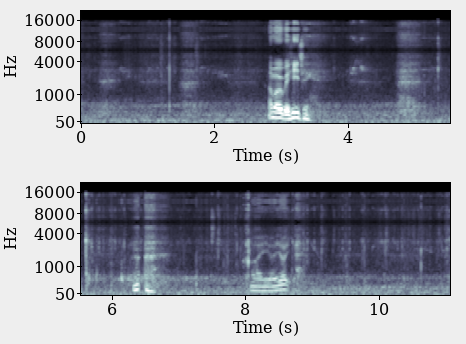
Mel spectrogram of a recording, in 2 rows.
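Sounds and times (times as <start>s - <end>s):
bike rolling over rocky trail: 5.3s - 11.0s.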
